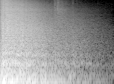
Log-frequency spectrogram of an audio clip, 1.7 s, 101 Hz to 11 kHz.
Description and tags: cannon boom6
boom, explosion, big, large, cannon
